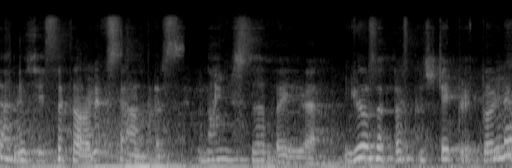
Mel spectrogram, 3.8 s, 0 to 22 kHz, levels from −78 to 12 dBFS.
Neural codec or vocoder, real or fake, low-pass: codec, 32 kHz, 1.9 kbps, SNAC; fake; 14.4 kHz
